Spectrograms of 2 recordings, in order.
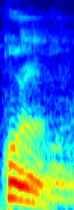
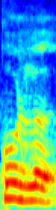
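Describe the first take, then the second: First: The word ends cleanly without a bounce. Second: The word ends with an echoing bounce. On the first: The speaker calls it right. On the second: The speaker calls it wrong.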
